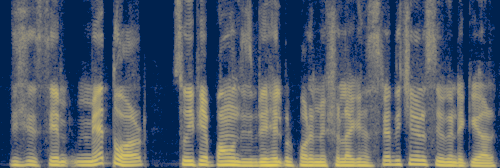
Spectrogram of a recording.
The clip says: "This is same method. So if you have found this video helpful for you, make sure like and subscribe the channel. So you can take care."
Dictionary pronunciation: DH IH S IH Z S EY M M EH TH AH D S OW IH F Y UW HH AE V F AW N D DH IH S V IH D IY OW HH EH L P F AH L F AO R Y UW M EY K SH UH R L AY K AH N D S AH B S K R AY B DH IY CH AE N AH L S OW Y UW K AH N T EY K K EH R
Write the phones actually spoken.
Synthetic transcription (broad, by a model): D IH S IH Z S EY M M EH T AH D S OW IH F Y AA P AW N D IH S B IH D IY HH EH L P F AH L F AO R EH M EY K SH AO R L AY K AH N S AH S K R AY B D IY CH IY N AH N S OW Y UW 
